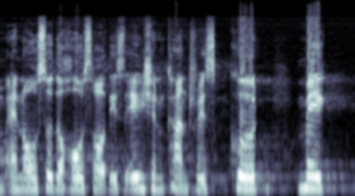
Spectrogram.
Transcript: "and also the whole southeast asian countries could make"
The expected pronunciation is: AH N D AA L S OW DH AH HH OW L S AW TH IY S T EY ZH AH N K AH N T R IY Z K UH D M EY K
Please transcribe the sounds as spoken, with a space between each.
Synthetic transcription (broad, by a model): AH N AA L S OW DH AH HH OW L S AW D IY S EY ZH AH N K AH N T R IY S K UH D M EY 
